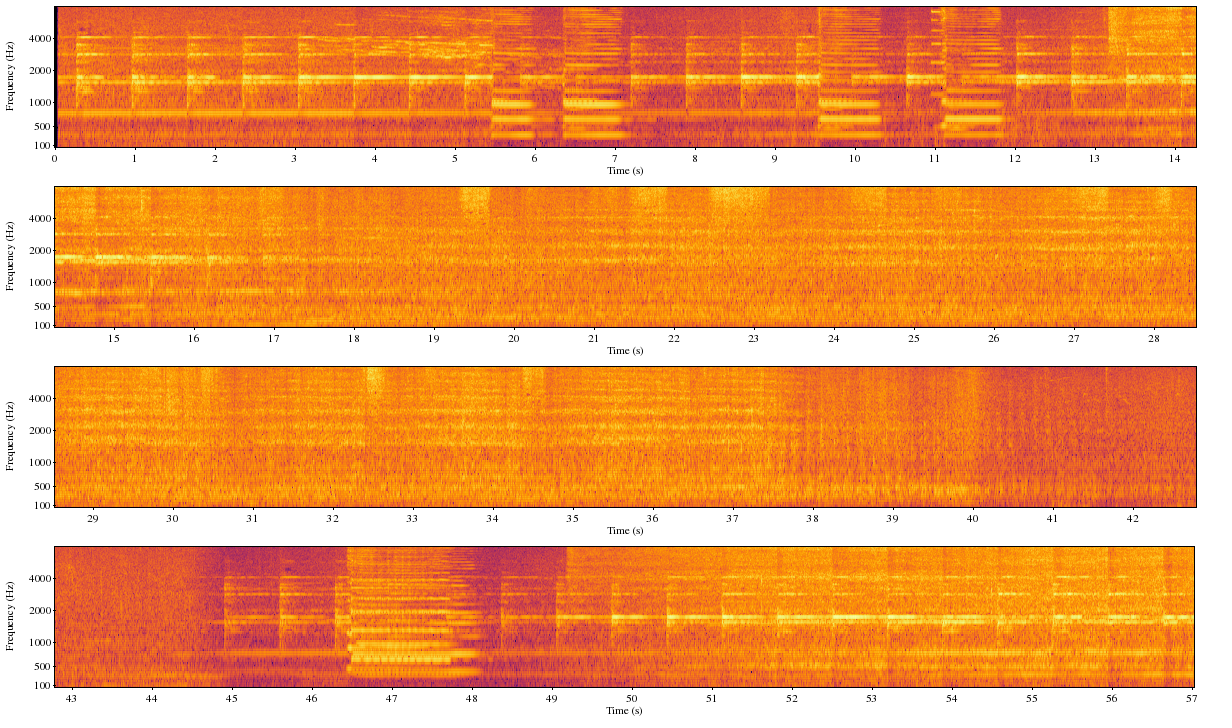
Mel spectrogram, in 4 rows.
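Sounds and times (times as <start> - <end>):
grade crossing bells ringing: 0.0 - 6.5, 7.1 - 19.0, 44.6 - 47.1, 48.1 - 57.0
train passing close by: 0.0 - 57.0
locomotive horn blasts: 4.1 - 7.2, 9.5 - 12.0, 46.4 - 48.4.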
